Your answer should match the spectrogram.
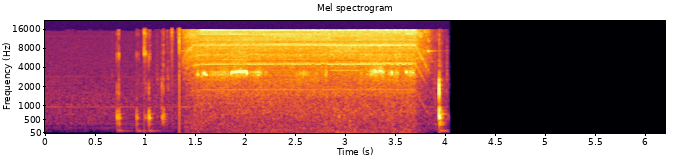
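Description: A few light clicks, then about two and a half seconds of loud, steady rushing-air hiss with faint high whistling tones in it, which cuts off abruptly.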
